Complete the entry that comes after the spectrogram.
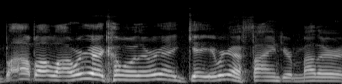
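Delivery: hammed-up taunting bully; mocking threat voice. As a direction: sneer the threats back like a cartoon villain. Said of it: "people from Hollywood or whatever going".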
